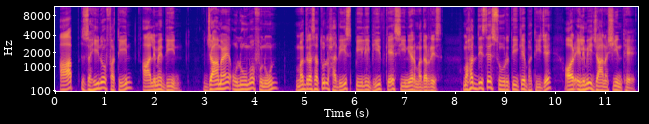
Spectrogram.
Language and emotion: Urdu, neutral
